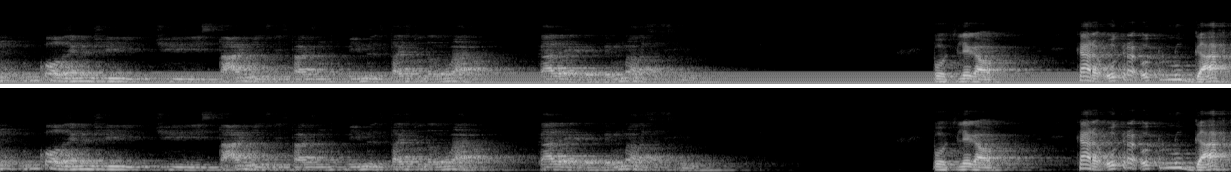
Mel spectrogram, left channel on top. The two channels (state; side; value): noise; left; hum, 8 dB below the sound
